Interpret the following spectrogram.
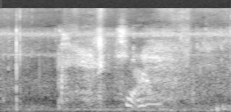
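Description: A couple of sharp clicks and faint rattling as a handheld phone is jostled while moving over bumpy ground, with one short spoken word.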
